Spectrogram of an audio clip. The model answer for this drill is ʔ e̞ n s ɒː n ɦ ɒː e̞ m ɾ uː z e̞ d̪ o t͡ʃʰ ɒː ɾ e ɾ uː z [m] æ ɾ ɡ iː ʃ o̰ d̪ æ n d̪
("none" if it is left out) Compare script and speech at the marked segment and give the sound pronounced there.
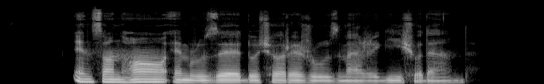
m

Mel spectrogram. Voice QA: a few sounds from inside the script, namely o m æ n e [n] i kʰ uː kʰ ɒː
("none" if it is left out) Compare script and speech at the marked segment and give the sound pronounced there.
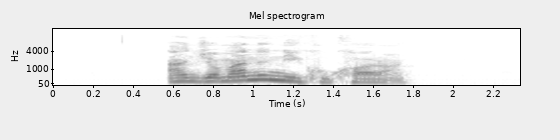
n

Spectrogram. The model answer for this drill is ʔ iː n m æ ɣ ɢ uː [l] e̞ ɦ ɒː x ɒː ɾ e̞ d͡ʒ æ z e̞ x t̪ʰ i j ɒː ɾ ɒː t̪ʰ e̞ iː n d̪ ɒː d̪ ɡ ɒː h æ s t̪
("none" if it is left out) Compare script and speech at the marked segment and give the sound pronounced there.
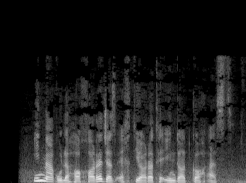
l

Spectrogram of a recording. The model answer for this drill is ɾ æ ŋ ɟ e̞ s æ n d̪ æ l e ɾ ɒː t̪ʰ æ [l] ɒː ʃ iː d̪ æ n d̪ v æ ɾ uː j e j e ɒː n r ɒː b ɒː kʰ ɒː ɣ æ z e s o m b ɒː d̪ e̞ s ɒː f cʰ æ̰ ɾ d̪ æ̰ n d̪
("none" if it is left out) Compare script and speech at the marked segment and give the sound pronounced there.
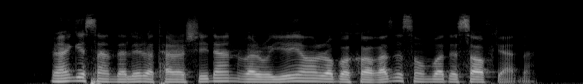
ɾ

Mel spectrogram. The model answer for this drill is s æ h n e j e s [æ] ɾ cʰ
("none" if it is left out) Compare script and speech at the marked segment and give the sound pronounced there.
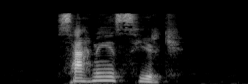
i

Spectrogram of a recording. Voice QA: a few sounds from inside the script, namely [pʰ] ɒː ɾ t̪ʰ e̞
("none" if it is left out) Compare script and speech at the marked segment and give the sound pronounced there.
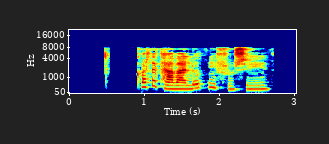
kʰ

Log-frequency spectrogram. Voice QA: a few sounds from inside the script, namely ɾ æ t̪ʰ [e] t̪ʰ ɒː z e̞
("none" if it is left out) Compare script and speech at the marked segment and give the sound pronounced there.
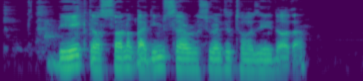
e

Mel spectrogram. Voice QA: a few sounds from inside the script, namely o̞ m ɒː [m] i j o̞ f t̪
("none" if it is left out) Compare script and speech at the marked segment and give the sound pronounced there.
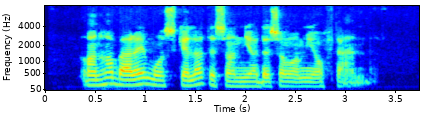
m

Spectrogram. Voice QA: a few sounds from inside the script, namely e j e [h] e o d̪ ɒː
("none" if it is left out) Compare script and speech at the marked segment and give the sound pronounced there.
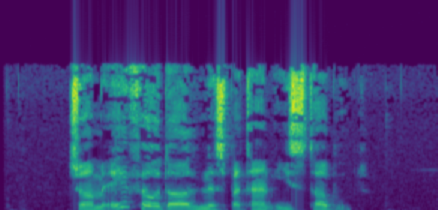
f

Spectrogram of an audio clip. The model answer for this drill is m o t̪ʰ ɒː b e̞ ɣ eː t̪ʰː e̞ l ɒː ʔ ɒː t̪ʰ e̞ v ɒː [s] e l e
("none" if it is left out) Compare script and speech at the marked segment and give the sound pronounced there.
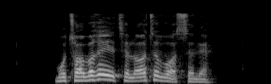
s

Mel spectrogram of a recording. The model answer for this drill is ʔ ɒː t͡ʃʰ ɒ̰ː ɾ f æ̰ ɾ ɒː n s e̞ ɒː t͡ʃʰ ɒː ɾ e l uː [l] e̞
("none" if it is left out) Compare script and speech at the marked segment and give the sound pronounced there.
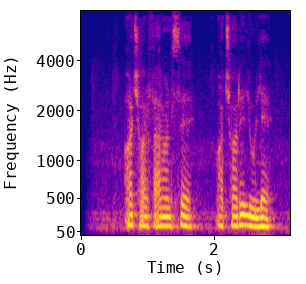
l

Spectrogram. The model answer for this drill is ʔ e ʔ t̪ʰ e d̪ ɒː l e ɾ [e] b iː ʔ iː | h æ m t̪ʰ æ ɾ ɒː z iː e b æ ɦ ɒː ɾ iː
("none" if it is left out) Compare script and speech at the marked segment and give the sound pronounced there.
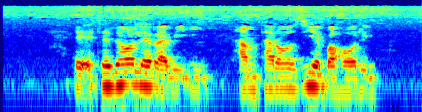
æ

